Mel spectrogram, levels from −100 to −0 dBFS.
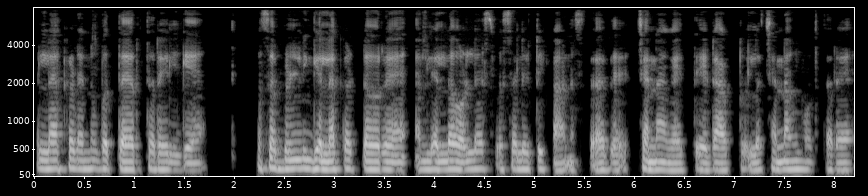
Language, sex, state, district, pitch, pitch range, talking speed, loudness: Kannada, female, Karnataka, Chamarajanagar, 145 Hz, 135-155 Hz, 140 wpm, -29 LUFS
